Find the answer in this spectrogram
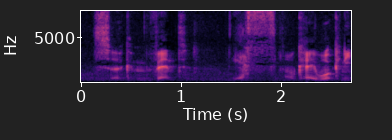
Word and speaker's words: circumvent: on sir and a largest respond vent so circumvent circumvent yes okay what can you tell me about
